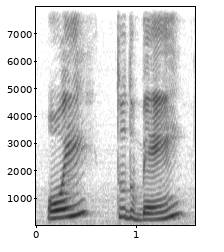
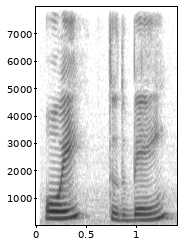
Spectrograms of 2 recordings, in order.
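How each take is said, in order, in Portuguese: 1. É falada mais alto, projetada para ir longe. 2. É falada em volume normal, mais baixo.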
